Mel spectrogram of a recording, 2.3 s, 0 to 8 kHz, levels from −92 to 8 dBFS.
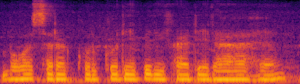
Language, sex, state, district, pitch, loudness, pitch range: Hindi, male, Arunachal Pradesh, Papum Pare, 120 Hz, -15 LUFS, 115-125 Hz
